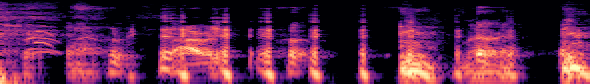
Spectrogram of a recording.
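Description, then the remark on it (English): Bursts of coughing mixed with throaty clearing, several rough hacks in quick succession spread over a few seconds, with short pauses between them. “Sorry, got a cough here, guys.”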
